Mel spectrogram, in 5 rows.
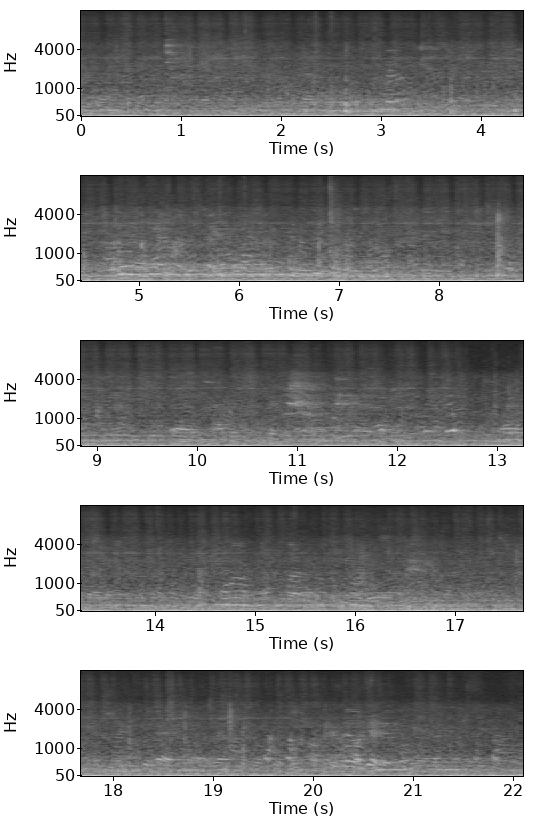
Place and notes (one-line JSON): {"title": "budapest, airport, departure shopping zone", "description": "at the airport, terminal 1 in the shopping zone of the deaprture area\ninternational city scapes and social ambiences", "latitude": "47.44", "longitude": "19.22", "altitude": "135", "timezone": "Europe/Berlin"}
